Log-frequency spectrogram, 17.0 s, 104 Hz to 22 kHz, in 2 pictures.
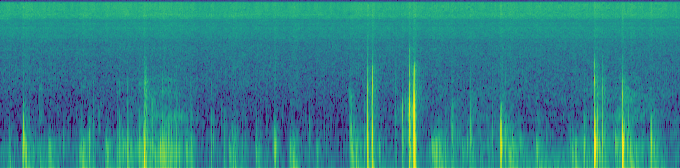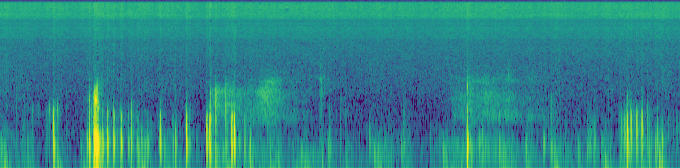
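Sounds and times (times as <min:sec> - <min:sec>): stomach growling: 0:04.4 - 0:06.4, 0:09.1 - 0:12.0, 0:14.2 - 0:17.0.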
